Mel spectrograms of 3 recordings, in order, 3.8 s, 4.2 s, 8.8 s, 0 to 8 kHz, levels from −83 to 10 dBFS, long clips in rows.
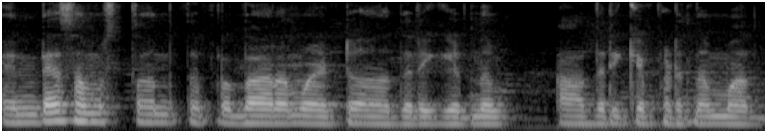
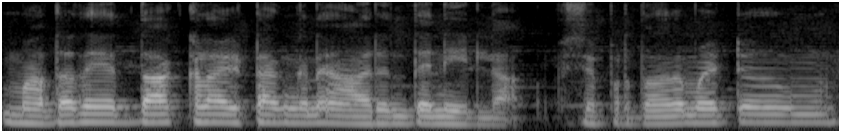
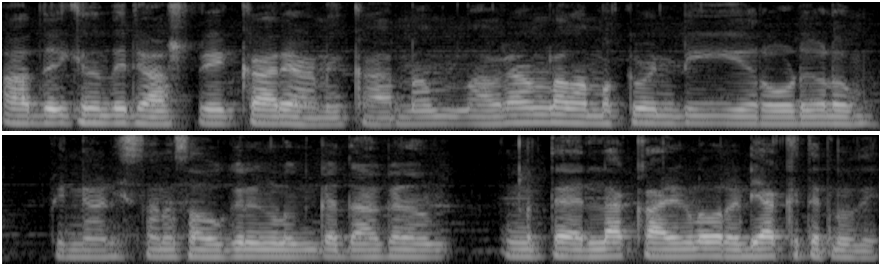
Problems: none marked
